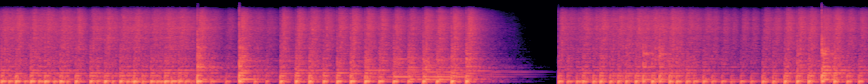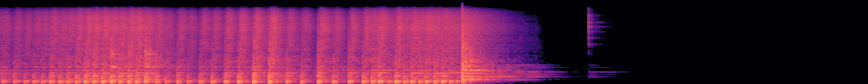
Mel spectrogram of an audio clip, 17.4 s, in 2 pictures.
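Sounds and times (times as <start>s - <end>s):
Odery imbuia 13x7 snare drum: 0.0s - 5.0s, 5.6s - 14.0s.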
